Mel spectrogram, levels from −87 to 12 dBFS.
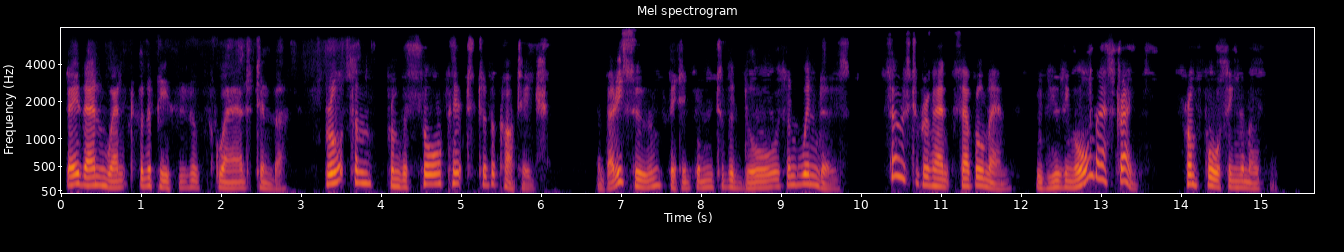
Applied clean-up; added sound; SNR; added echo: neural mask model Resemble Enhance denoiser.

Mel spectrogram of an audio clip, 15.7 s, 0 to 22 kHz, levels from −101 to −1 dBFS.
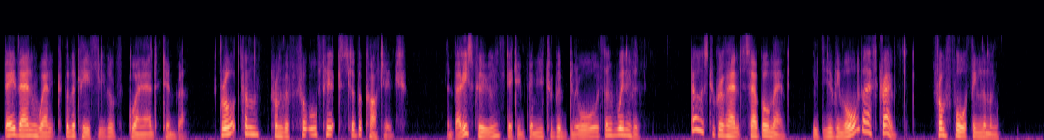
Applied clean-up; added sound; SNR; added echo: neural diffusion model UNIVERSE++.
